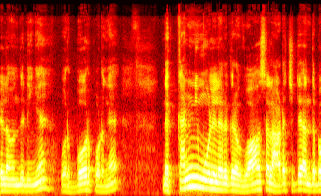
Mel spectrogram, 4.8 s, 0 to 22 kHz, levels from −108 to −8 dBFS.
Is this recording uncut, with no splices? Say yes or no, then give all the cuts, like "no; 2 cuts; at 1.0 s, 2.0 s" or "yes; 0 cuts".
yes; 0 cuts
